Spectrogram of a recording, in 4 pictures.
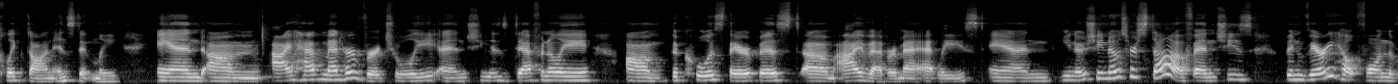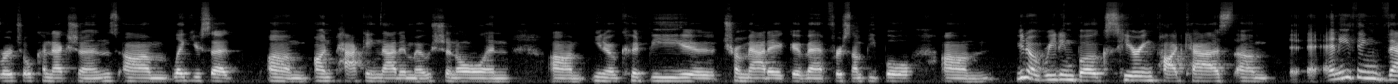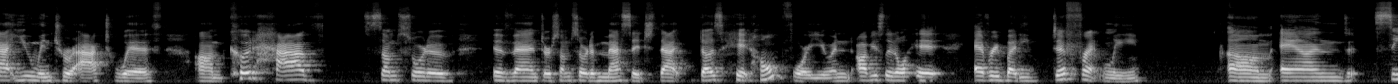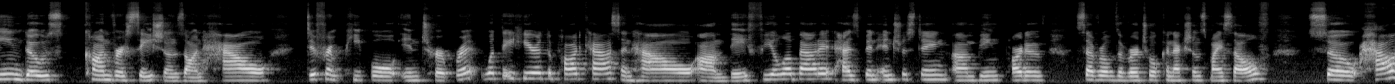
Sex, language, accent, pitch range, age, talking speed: female, English, American, 160-210 Hz, 20-39, 145 wpm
